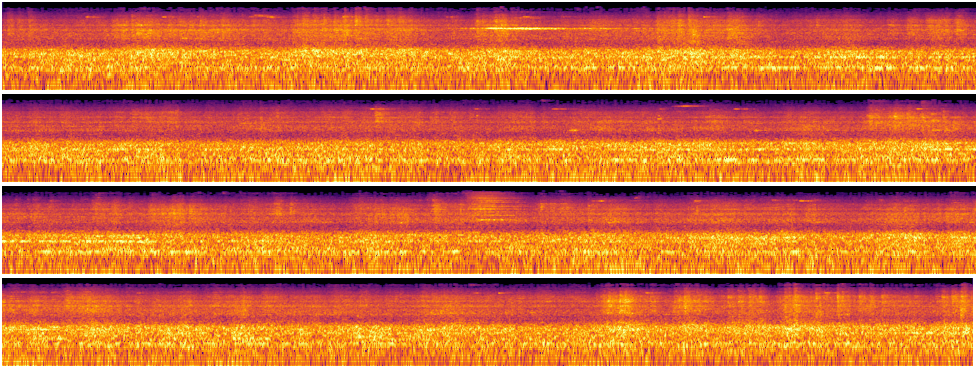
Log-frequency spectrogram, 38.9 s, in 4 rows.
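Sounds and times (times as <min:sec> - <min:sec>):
freight train wheels rumbling: 0:00.0 - 0:38.9
faint wheel squeal: 0:04.7 - 0:06.1.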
